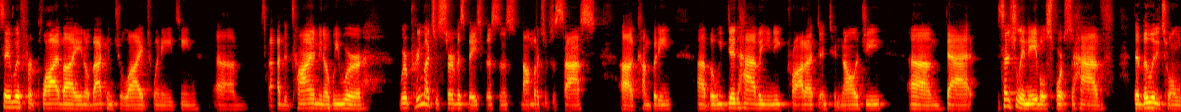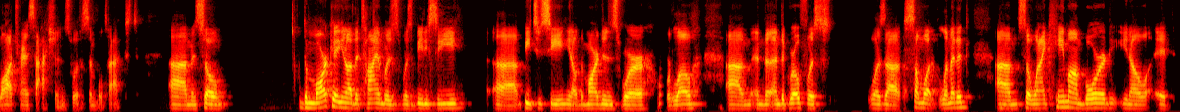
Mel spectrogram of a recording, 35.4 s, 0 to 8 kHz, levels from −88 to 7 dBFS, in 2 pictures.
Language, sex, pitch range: English, male, 105-120 Hz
